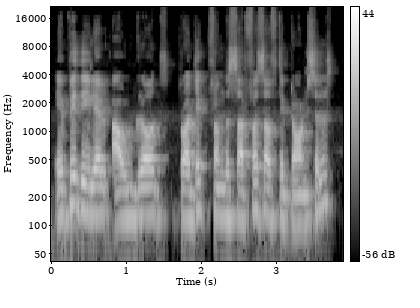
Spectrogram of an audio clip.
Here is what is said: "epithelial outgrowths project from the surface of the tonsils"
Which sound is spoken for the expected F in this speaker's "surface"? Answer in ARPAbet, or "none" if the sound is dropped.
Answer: F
